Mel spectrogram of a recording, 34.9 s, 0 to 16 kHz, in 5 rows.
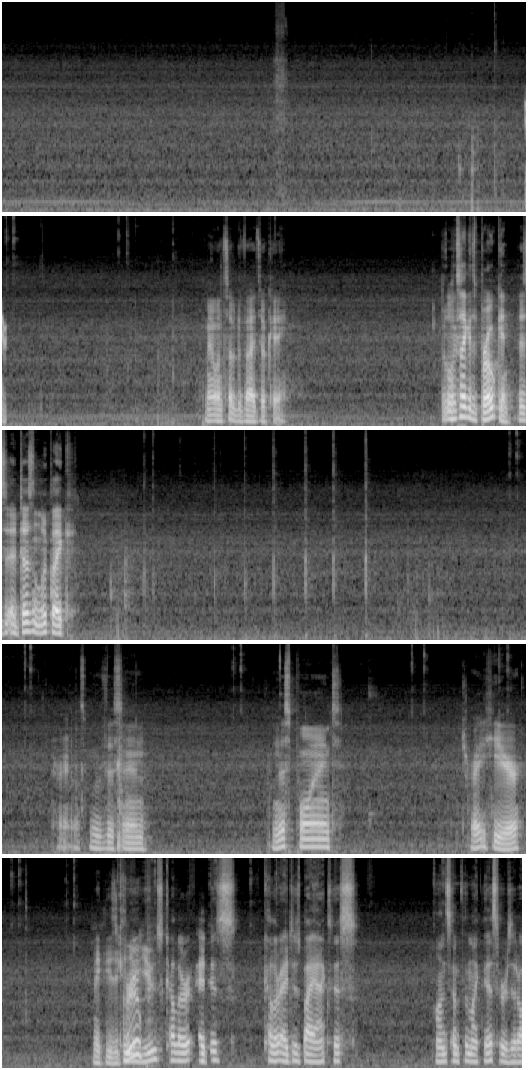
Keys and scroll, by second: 3.4 l, 5.8 space, 7.1 u, 16.6 super+z, 22.5 m, 27.8 space.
